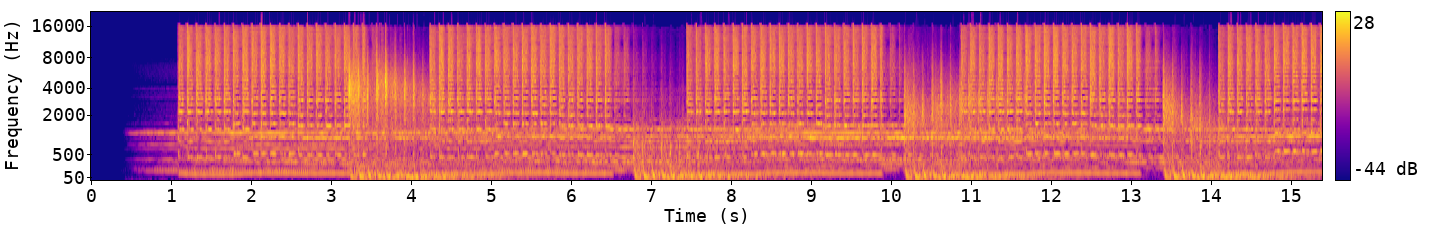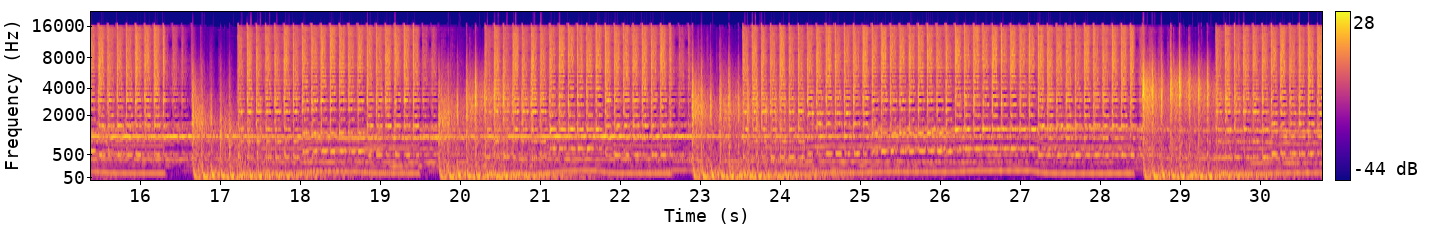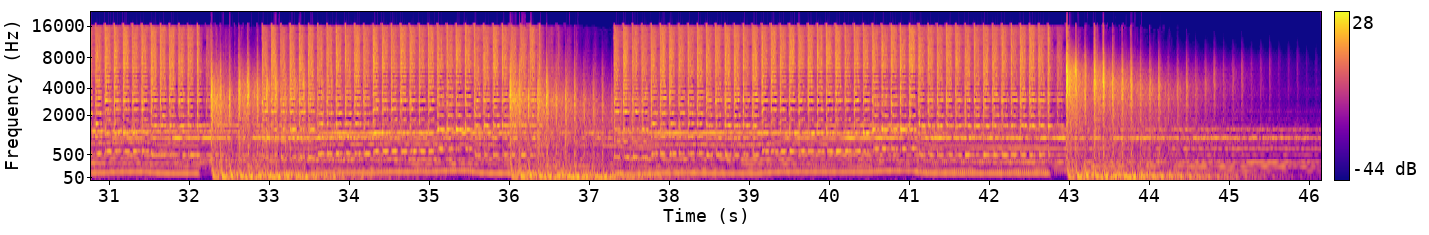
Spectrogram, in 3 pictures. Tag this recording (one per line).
percs
cinematic
130-bpm
percussion-loop
hoover
cleaner
percussive
sandyrb
vacuum
quantized
drums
